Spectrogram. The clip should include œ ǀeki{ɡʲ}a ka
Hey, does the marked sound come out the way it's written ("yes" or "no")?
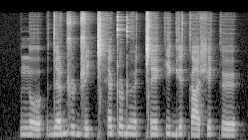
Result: yes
